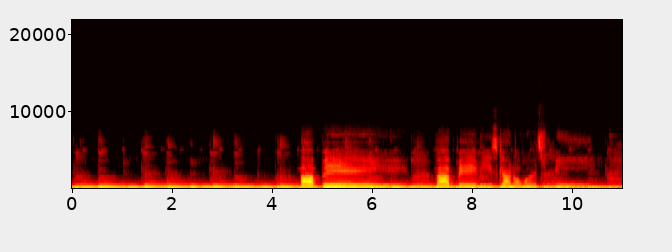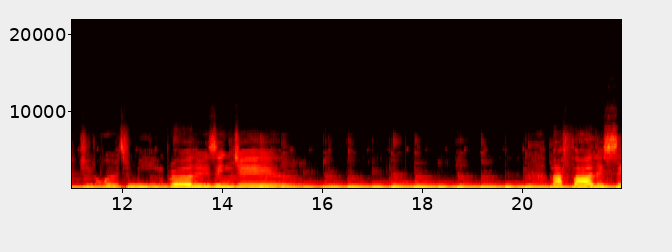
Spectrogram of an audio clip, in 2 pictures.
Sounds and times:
Music: 0:00.0 - 0:21.9.

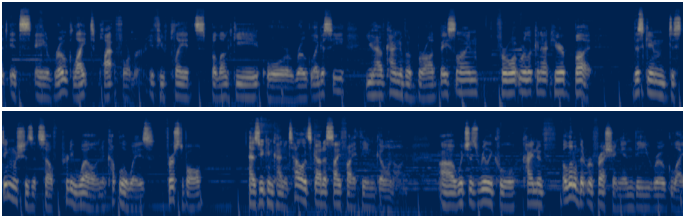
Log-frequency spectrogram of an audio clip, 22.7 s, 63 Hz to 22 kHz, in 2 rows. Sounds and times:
Speech: 0:00.0 - 0:09.8, 0:10.5 - 0:14.7, 0:15.4 - 0:22.7
Music: 0:00.0 - 0:22.7.

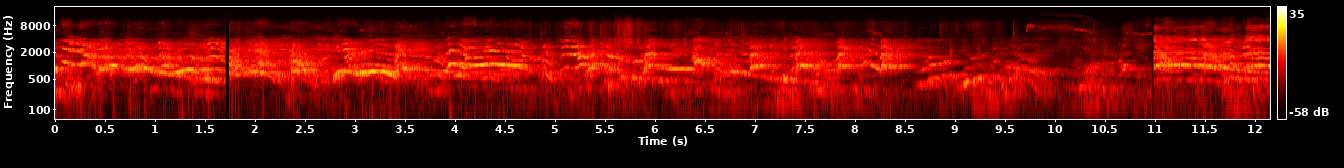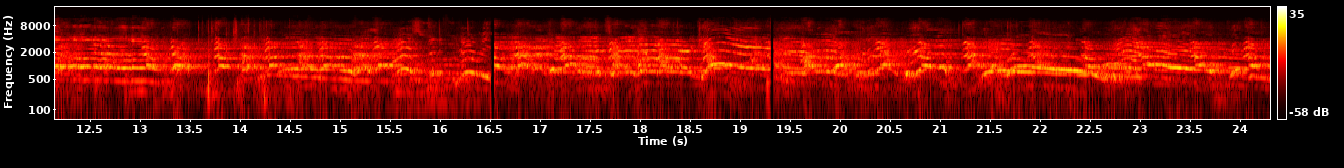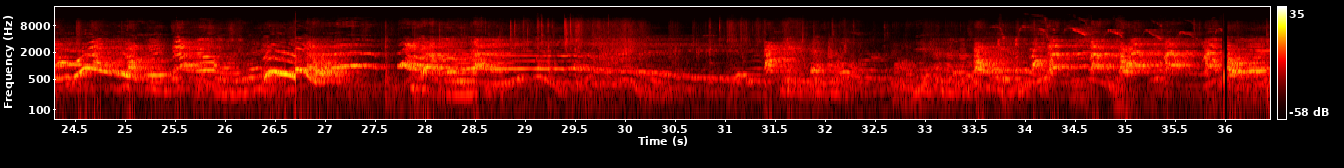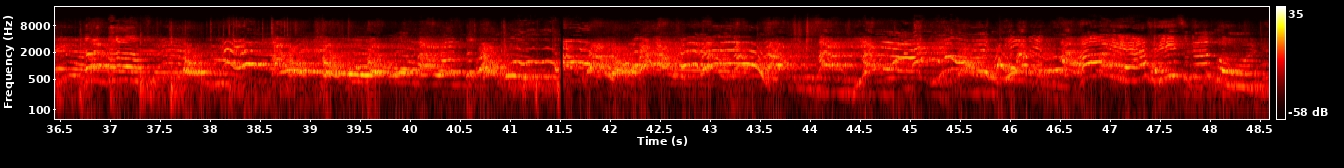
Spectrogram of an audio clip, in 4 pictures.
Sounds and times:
Speech: 0:01.0 - 0:13.4, 0:14.3 - 0:41.4, 0:42.7 - 0:48.5.

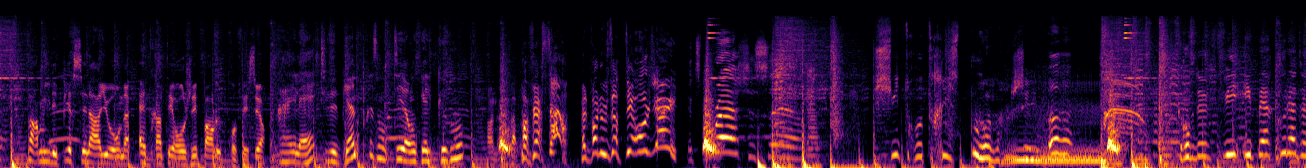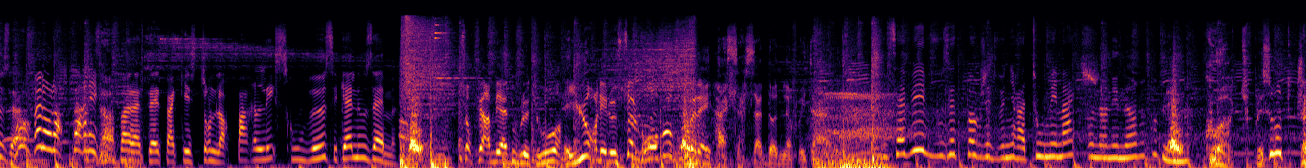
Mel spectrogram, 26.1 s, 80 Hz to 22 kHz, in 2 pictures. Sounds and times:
Music: 0:00.0 - 0:05.7, 0:07.2 - 0:10.1, 0:11.0 - 0:26.1
Speech: 0:00.3 - 0:08.0, 0:08.8 - 0:10.9, 0:11.8 - 0:17.1, 0:17.7 - 0:26.1.

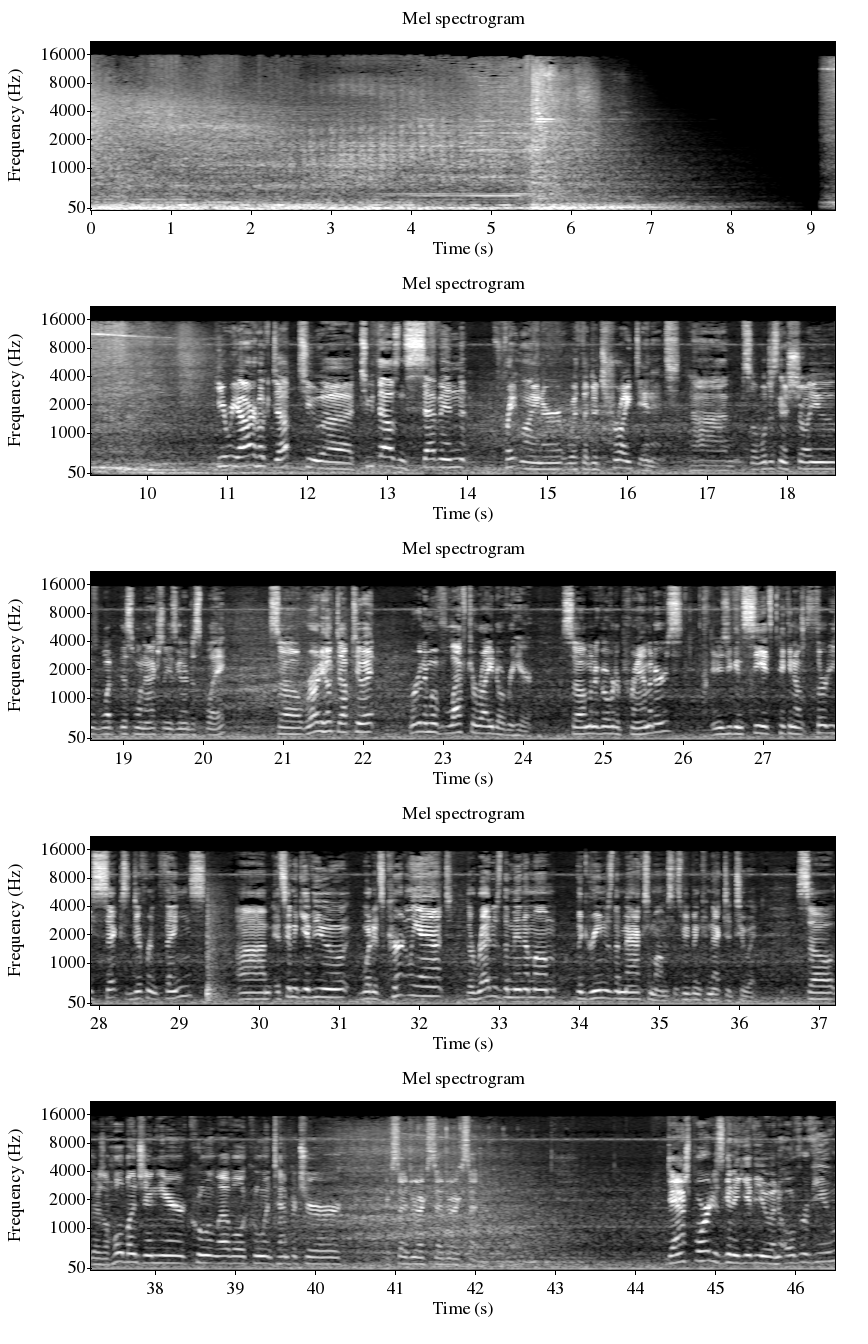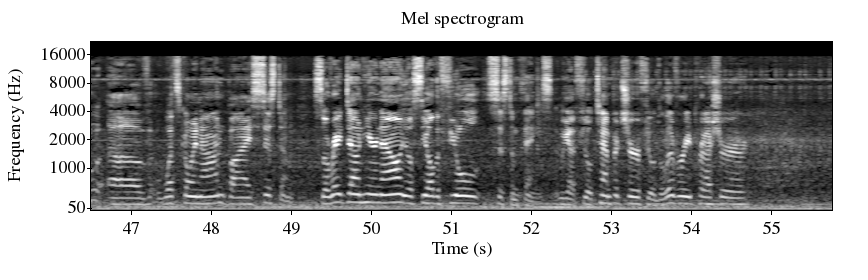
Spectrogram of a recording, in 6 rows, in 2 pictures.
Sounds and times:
Vehicle: 0:00.0 - 0:07.2, 0:09.1 - 0:55.7
Speech: 0:10.8 - 0:42.2, 0:44.4 - 0:54.8.

